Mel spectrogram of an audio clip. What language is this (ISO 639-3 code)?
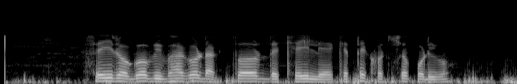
ori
